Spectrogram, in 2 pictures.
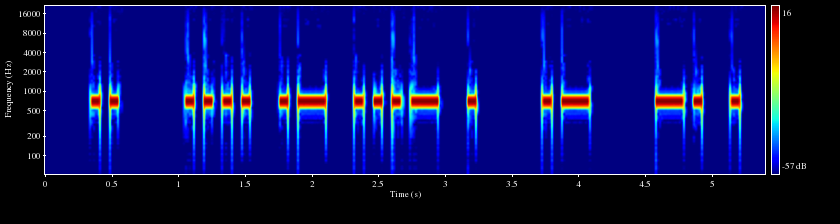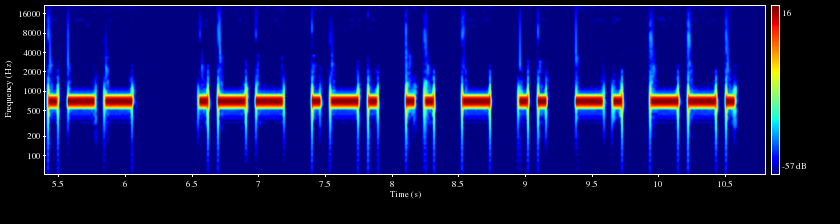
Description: Morse code, heard as a keyed tone, about 17 wpm, 700 Hz. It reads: I HAVE A NEW WRITING
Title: Sentences from Top 1000 Words - Review Part 3 - 17wpm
